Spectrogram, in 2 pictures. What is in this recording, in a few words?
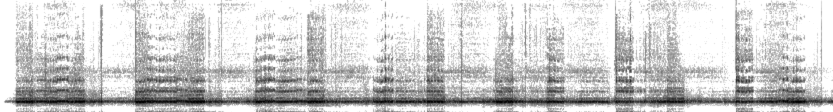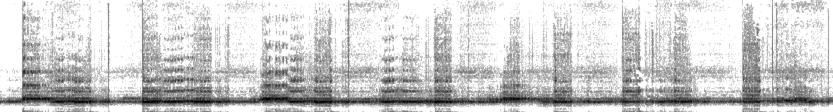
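Lost Satellite Machine, communications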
